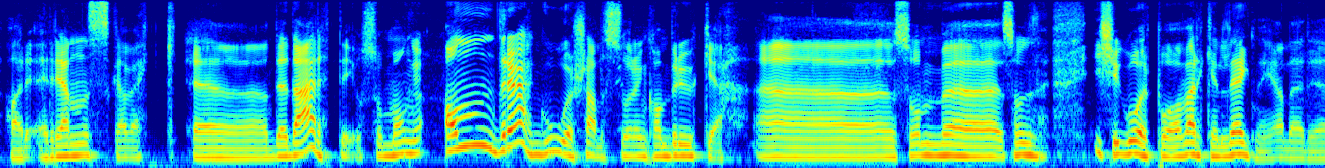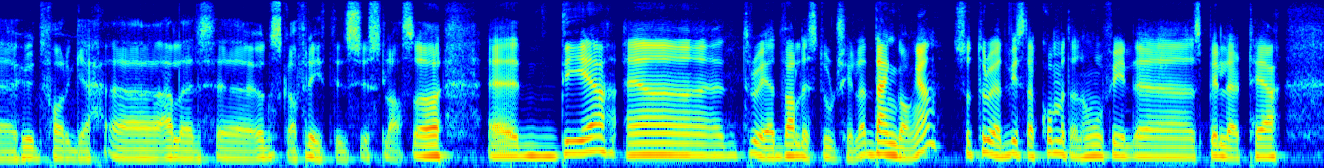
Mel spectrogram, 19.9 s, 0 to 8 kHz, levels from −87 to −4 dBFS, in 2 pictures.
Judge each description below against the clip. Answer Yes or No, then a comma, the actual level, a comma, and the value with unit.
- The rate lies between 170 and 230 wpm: No, average, 150 wpm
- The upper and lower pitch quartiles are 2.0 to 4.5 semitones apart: Yes, average, 3.8 semitones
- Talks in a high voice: No, medium, 140 Hz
